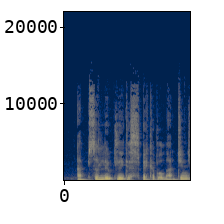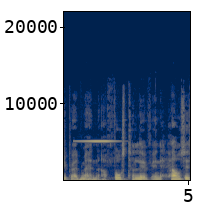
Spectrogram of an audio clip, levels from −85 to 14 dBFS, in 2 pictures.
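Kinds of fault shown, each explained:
Loudspeaker feedback squeal: The microphone picks up the loudspeaker it feeds, and the loop gain exceeds one at a single pitch. Here a tone near 5.1 kHz appears at 2.69 s. It swells over about half a second to roughly the speech's level, then stops at 3.81 s.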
